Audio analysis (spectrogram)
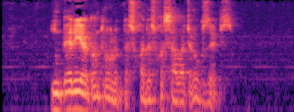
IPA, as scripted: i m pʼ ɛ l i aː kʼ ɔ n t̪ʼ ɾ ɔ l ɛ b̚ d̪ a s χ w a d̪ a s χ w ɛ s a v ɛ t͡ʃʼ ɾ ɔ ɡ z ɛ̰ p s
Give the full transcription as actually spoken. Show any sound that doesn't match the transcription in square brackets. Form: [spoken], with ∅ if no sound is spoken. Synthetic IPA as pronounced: i m pʼ ɛ [ɾ] i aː kʼ ɔ n t̪ʼ ɾ ɔ l ɛ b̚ d̪ a s χ w a d̪ a s χ w [a] s a v [a] t͡ʃʼ ɾ ɔ ɡ z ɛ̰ p s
